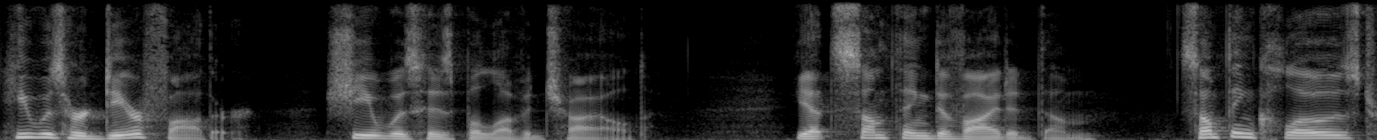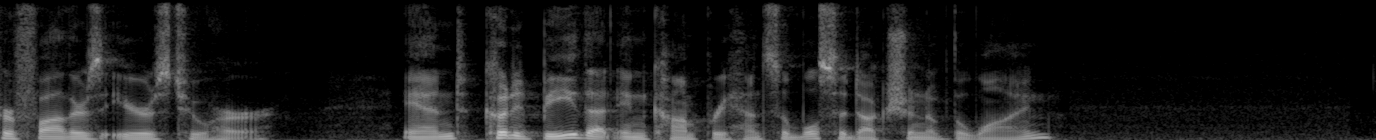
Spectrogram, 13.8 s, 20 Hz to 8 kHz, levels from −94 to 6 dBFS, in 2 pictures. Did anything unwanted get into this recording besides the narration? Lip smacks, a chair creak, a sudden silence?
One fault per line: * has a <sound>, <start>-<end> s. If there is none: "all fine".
all fine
